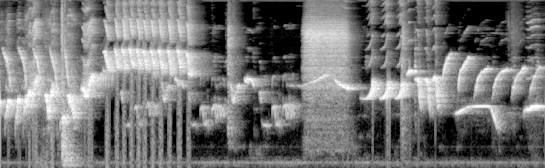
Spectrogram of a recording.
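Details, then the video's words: Captive-bred white-rumped shama pouring out a rich, varied song of rolling whistles and fast trills, interrupted once by a short harsh hissing burst. "muray batu suara mantap"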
